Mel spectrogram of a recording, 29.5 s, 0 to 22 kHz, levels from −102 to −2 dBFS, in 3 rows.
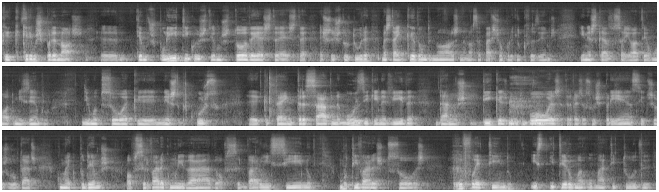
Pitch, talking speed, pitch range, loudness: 90 Hz, 170 wpm, 85-95 Hz, -23 LUFS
